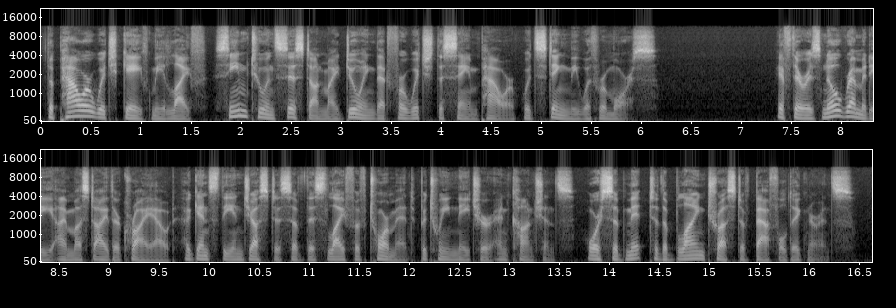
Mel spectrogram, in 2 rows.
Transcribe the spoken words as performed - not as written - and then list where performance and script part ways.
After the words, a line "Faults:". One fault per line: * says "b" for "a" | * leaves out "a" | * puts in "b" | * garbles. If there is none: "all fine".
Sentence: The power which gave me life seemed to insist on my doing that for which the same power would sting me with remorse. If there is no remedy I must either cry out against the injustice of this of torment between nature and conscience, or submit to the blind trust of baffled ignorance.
The power which gave me life seemed to insist on my doing that for which the same power would sting me with remorse. If there is no remedy I must either cry out against the injustice of this life of torment between nature and conscience, or submit to the blind trust of baffled ignorance.
Faults:
* puts in "life"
